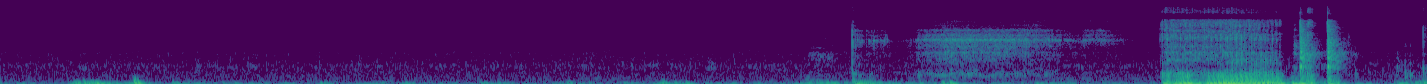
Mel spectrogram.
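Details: Sky, a pet dog, snoring while asleep indoors: soft low rumbling snore pulses recur through the first half, then a louder, rough, noisy snorting burst swells near the end.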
